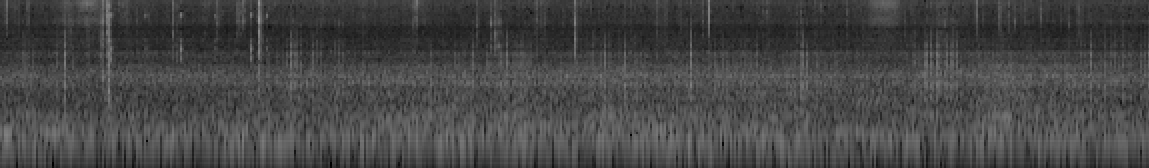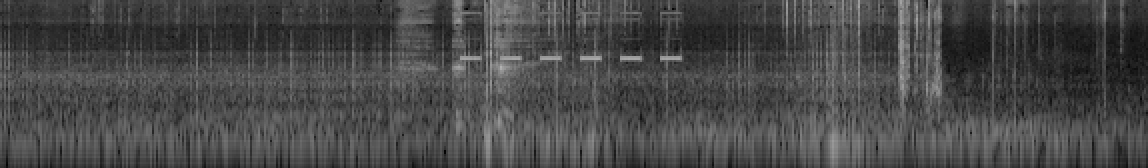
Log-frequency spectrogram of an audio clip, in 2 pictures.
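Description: A car driving, heard as a steady, fairly loud low road rumble that holds throughout, with a short spell of light clicking and rattling near the end.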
